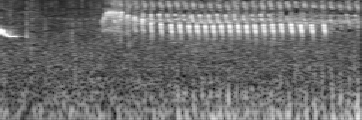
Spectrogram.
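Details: White-rumped shama on a day-and-night tutor recording: one brief falling whistle, a pause, then a steady high pulsed rattle of about ten beats per second lasting over two seconds.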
